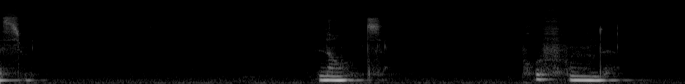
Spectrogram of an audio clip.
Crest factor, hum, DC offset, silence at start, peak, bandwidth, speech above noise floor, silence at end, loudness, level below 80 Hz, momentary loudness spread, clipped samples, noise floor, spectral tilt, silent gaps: 18 dB; none; under 0.1%; 0 s; -20 dBFS; 10 kHz; 35 dB; 0.65 s; -32 LUFS; -68 dBFS; 16 LU; under 0.1%; -65 dBFS; -6.5 dB/octave; none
